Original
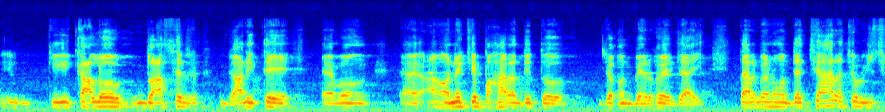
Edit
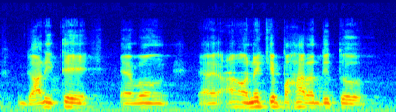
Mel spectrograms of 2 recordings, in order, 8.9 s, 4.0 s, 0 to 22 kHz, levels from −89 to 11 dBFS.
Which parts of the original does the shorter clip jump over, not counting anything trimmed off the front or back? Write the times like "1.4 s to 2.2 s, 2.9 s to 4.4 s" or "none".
none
